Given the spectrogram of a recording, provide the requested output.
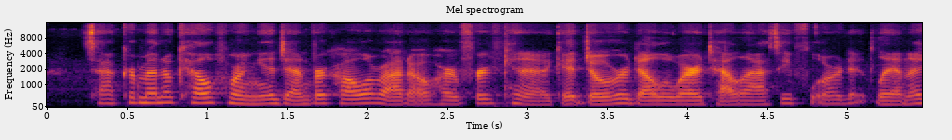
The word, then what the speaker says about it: Connecticut: It's because it's got that silent C. Connecticut. Yeah, Right. Connecticut.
